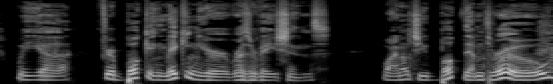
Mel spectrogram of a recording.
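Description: A man's medium-pitched voice with a dark, mellow tone, ordinary pitch variation and a moderate pace, dry and close with no echo, on a very clean recording with a silent background. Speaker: podcast host and travel agent. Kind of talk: casual chat podcast banter.

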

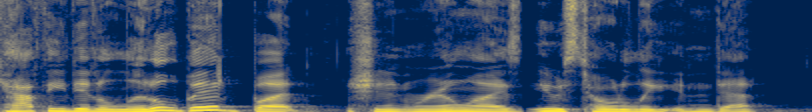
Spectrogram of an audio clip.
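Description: A woman speaks at a moderate pace with a dark, mellow tone, medium pitch and ordinary pitch variation. The recording is very clean, with a silent background. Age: 40s. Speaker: podcast co-host and psychic medium. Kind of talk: casual chat.

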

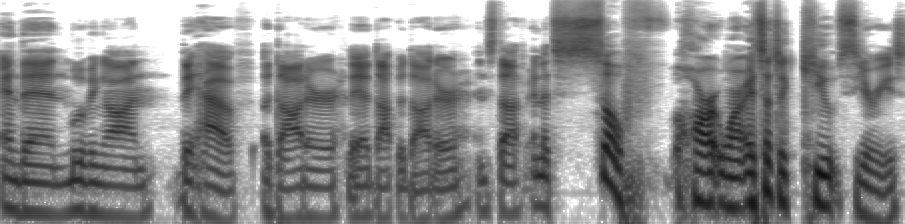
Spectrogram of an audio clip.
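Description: In a very clean recording with a silent background, a man with an unremarkable speaking voice talks at a moderate pace with hardly any pauses, his medium pitch showing ordinary variation and his loudness swinging widely. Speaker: musician. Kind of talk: casual chat. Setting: studio.

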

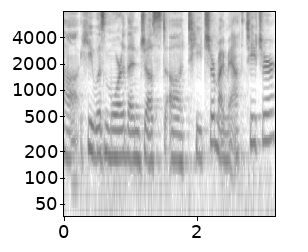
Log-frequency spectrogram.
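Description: Over noticeable background noise, a woman speaks with lively intonation and a fairly low pitch. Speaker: middle school teacher. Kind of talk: interview.

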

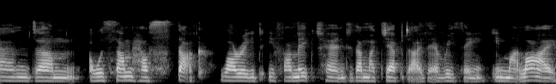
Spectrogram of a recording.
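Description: A woman speaks at a moderate pace with a Chinese accent. Her fairly low voice stays monotone and flat. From China. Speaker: executive coach and author. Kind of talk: interview. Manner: frequent fillers and hesitations.

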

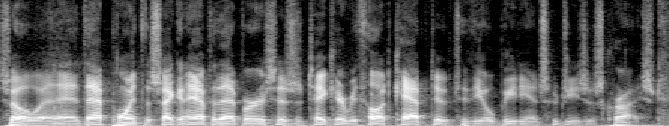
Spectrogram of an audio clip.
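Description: Monotone, flat intonation at a very fast pace, with hardly any pauses. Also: man, fairly low pitch for a man, big swings in loudness. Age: 60s. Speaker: podcast host. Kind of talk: casual chat.

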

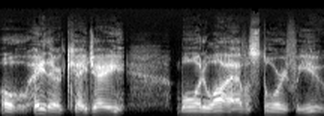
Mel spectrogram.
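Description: Over a quiet background, a man does a put-on character voice at a fairly slow pace. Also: medium pitch for a man.

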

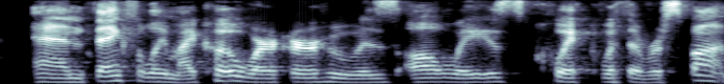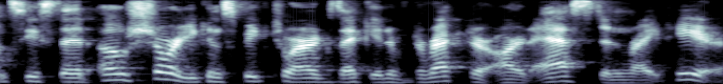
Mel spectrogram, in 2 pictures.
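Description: Using a normal speaking voice, a man with an American accent talks at a fairly quick pace with hardly any pauses. His pitch is fairly high, with ordinary variation. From US Northeast, New Jersey near Philadelphia. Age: 30s. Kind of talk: casual interview conversation. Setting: video call.

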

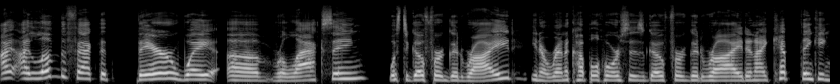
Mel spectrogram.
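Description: On a very clean recording with a silent background, a plain, everyday voice moves at a moderate tempo, its pitch varying in an ordinary way. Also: woman. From US South. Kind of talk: interview.

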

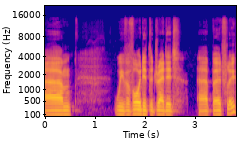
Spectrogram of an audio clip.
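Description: This man talks with a southern English accent in a flat monotone, his pitch fairly low. The recording is very clean with a silent background, and the sound is dry and close with no echo. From southern England. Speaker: game bird rearing and shoot manager. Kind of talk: casual interview. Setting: podcast recording.

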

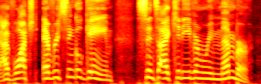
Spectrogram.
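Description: A man speaks at a fairly slow pace in a raised, projected voice with an animated tone and ordinary pitch variation. The recording is very clean, with a silent background. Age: 30s. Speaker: sports podcast host. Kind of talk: solo sports talk monologue. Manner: casual with many fillers.

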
